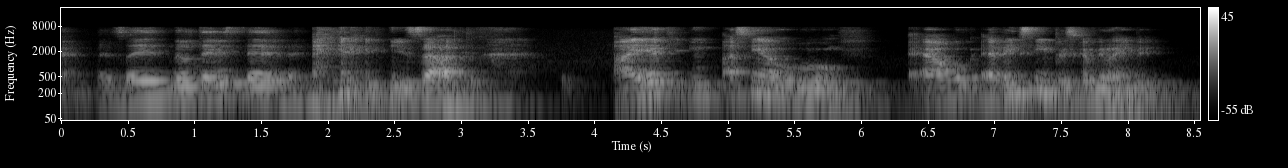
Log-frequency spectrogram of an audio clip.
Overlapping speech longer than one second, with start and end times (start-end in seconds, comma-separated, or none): none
